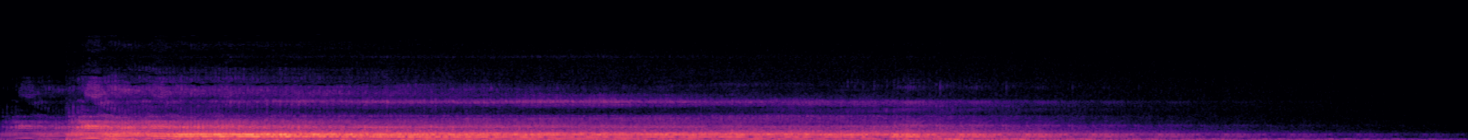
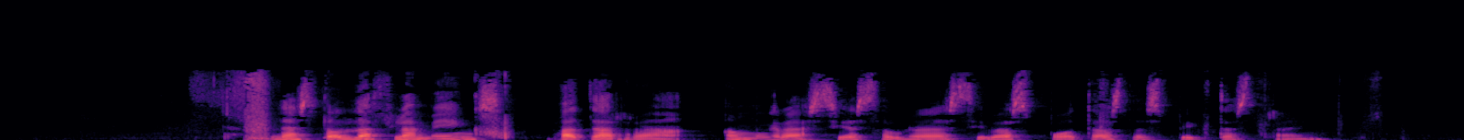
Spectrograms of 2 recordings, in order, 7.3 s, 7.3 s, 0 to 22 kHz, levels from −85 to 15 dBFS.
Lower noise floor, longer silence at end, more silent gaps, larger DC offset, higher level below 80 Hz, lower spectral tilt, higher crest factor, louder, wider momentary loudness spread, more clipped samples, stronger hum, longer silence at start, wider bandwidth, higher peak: second, -53 dBFS vs -78 dBFS; first, 1.2 s vs 0.7 s; neither; first, 0.3% vs under 0.1%; first, -48 dBFS vs -80 dBFS; first, -6 dB/octave vs -4 dB/octave; about the same, 18 dB vs 22 dB; first, -17 LUFS vs -28 LUFS; first, 19 LU vs 13 LU; neither; neither; second, 0.05 s vs 1.1 s; second, 9.8 kHz vs 11.5 kHz; first, 0 dBFS vs -6 dBFS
